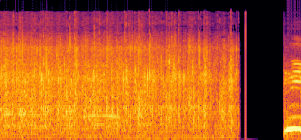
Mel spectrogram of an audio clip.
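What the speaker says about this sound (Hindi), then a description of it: "तालियां" Sustained audience applause at an all-India poetry gathering in a municipal complex hall in Biaora, steady and fairly loud, then a sudden cut to silence and a short burst of voice at the end.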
